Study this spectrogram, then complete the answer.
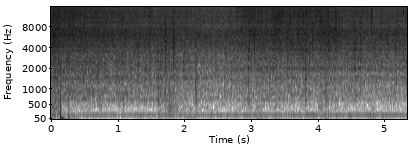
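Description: Urad dal, cumin, mustard seeds, onion and green chilli fry together in oil for a radish leaf fry, a dense, even, close sizzle that stays loud and unbroken from start to finish.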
